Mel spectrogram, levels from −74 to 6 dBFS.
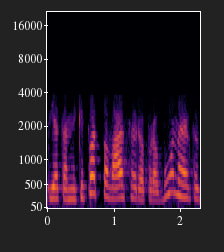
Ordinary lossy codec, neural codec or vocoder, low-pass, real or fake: Opus, 64 kbps; none; 7.2 kHz; real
